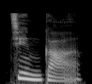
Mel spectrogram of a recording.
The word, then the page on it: 竟敢: jìng gǎn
